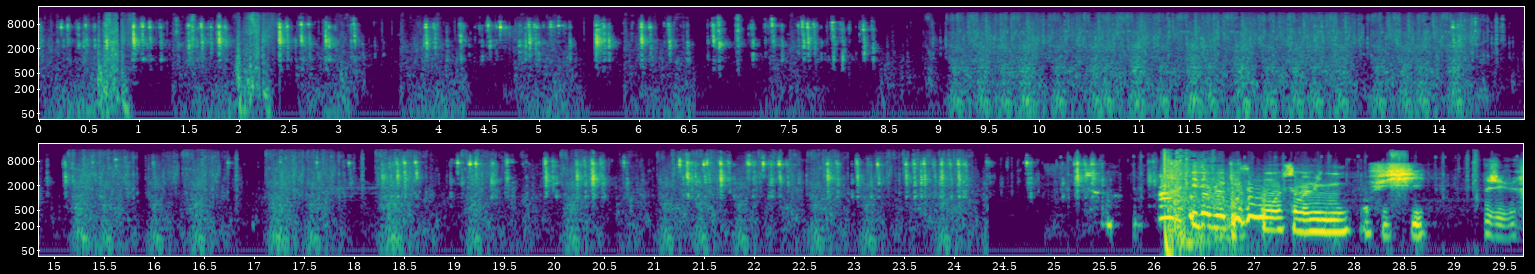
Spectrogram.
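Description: Keyboard keys clack rapidly under quick typing.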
